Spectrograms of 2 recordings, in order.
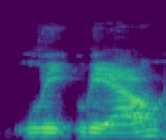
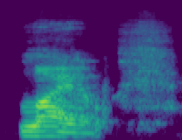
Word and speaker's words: Liao: Not to digress, but I kind of taken a little interest in your Lao videos because it's Lao, right? It's pronounced for the faction, Liao, L-I-A, Liao, because that's kind of my faction too.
